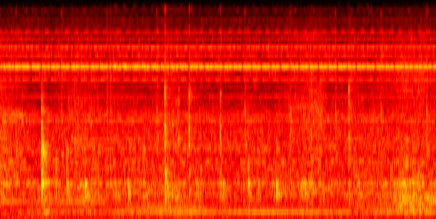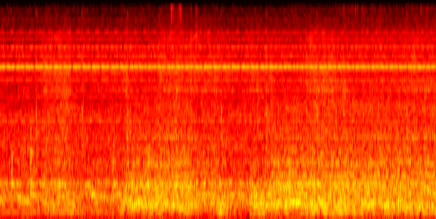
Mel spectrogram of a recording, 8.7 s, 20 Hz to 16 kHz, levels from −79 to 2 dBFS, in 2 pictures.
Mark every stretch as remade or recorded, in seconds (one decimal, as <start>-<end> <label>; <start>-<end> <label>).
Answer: 0.0-1.1 recorded; 1.1-2.0 remade; 2.0-8.7 recorded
